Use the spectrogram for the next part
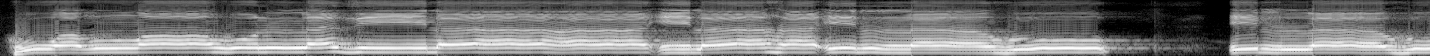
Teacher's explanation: tidak perlu ditekan ke huruf wawu karena tidak ada tasydid di sini, sukun wawu saja, sehingga hu ini hanya dipanjangkan 1 alif.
